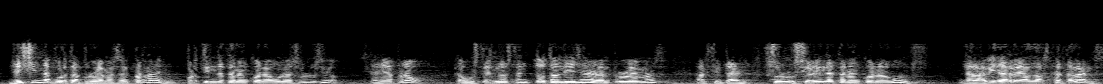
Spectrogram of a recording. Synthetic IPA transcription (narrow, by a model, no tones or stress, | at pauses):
d̪eʃind̪əp̬uɾt̪apɾuβlɛmɐzðəlˠpɐɾlɐmẽnpoɾt̪ind̪əfeɾəŋkoɾalˠɣunɐsulusio | st̪əɾiɐpɾɔw | kəβust̪eznost̪eŋkakamd̪eʒ̬ənaɾampɾuβlɛmɐsəsit̪ansulusioend̪əft̪eɾəŋkoɾalˠɣuns | d̪əlɐβiðɐrealˠd̪əlˠskɐt̪ɐlans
